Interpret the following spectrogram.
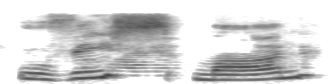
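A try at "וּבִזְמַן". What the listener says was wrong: Okay, remember that that's like the Z and zoo. Uviz.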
